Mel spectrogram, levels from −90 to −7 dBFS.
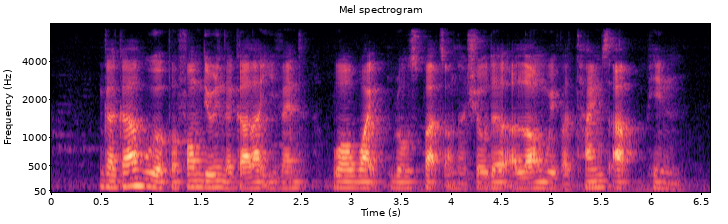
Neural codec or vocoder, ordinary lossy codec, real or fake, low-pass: none; Opus, 64 kbps; real; 7.2 kHz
